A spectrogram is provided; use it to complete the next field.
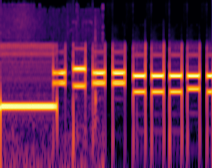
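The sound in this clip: Telephone keypad tones dialing a medical hotline number in Lucerne: a steady dial tone, then a quick, evenly spaced run of many short two-note beeps, clear and alone.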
